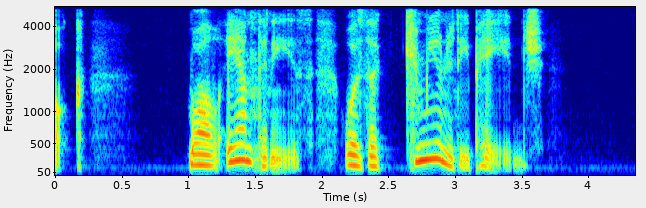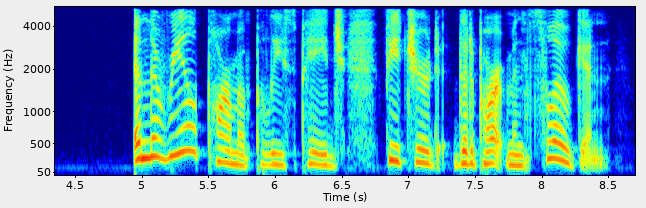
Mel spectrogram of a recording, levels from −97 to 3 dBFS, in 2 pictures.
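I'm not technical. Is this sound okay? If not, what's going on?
Yes, the recording is technically sound, with nothing going wrong in the signal at any point.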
